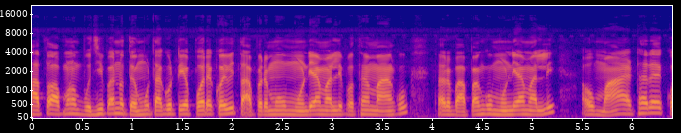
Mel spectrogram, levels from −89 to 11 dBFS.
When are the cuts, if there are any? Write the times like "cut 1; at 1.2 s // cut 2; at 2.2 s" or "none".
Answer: none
